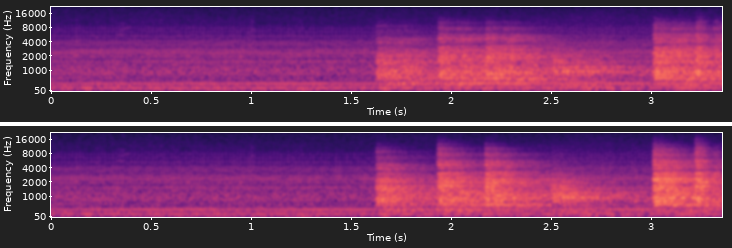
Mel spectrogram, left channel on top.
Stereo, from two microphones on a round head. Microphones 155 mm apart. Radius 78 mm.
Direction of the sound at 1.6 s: 55° right (ahead or behind).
